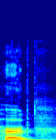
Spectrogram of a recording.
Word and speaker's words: herb: In the United States it actually is pronounced herb, and in the UK it's pronounced herb.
